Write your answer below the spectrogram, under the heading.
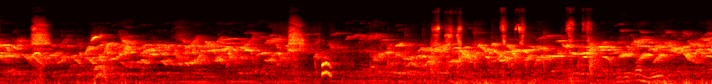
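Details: Captive white-rumped shama, a newly vocal young bird selected for breeding, singing a dense, fast medley of chattering notes, sharp clicks and short whistles. Loud broadband ticks and a brief low whistled dip come near the middle.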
